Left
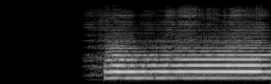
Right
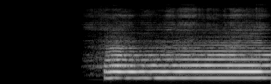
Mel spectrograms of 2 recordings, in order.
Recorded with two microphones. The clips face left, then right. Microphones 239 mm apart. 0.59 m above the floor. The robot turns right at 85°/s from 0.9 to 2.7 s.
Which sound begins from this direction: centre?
A trumpet, at 1.0 s.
